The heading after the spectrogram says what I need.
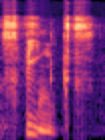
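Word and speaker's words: σφίγξ: Siempre, o sea que gamma xi, acá tienen gamma xi, que se pronuncia NX, ¿sí? Por eso yo digo sphinx, ¿sí?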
